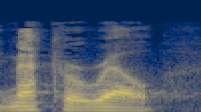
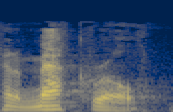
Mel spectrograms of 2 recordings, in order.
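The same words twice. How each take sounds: First: Every syllable of the word is pronounced fully. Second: The middle syllable is reduced or dropped. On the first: "We don't say mackerel" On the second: "we English is, when we speak, are lazy"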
